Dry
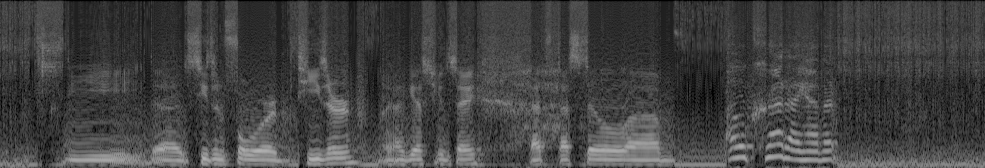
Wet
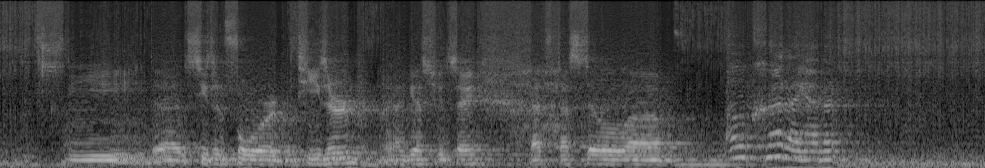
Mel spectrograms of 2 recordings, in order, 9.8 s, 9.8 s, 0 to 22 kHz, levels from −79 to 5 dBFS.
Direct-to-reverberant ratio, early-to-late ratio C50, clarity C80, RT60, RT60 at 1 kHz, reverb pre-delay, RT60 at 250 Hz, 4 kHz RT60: 4.5 dB, 7.5 dB, 8.5 dB, 2.1 s, 2.1 s, 7 ms, 3.5 s, 1.6 s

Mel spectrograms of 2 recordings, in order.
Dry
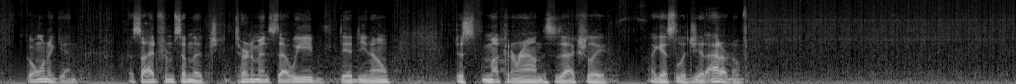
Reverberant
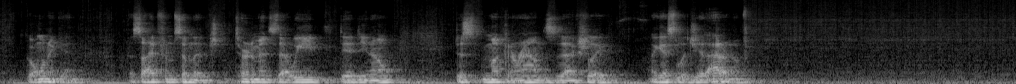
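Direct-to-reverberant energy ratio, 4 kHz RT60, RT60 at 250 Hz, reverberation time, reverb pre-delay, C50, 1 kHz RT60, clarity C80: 2.0 dB, 0.40 s, 0.75 s, 0.60 s, 8 ms, 10.0 dB, 0.50 s, 13.0 dB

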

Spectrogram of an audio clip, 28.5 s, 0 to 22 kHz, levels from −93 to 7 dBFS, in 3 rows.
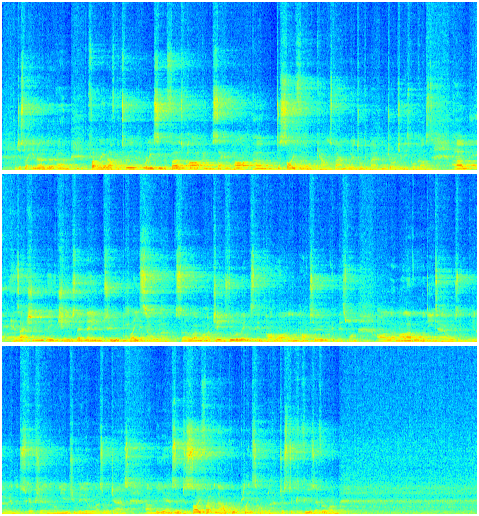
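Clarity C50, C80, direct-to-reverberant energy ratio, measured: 2.5 dB, 3.5 dB, 1.5 dB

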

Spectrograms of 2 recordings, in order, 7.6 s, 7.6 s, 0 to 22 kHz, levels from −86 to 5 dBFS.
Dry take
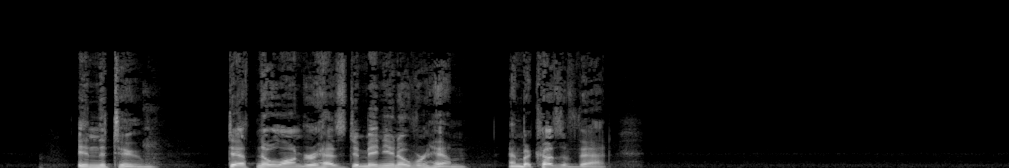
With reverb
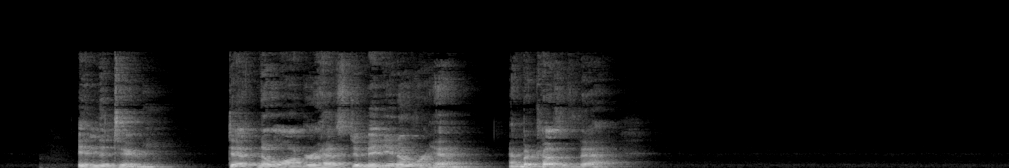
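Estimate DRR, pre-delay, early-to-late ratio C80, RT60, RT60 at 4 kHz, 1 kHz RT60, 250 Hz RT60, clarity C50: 1.5 dB, 6 ms, 10.5 dB, 0.55 s, 0.50 s, 0.55 s, 0.50 s, 6.5 dB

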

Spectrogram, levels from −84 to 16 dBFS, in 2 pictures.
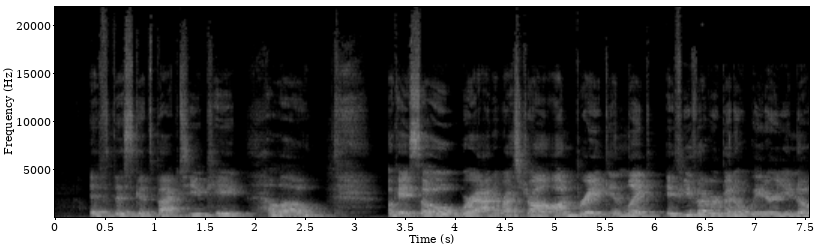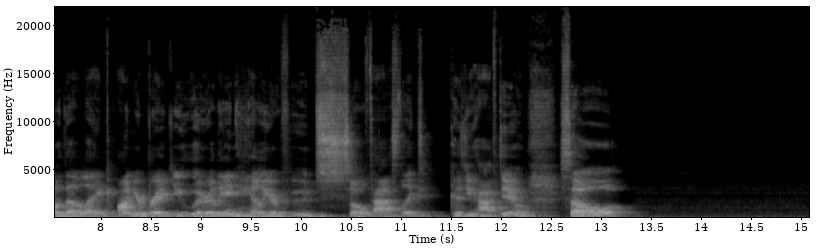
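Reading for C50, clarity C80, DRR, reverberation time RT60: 6.5 dB, 11.0 dB, -2.5 dB, 0.55 s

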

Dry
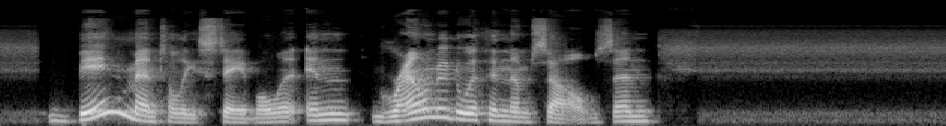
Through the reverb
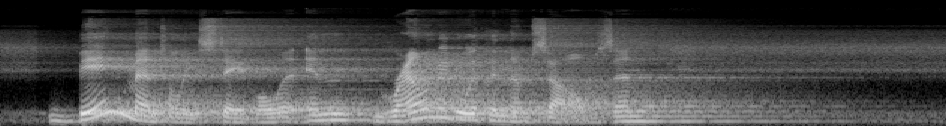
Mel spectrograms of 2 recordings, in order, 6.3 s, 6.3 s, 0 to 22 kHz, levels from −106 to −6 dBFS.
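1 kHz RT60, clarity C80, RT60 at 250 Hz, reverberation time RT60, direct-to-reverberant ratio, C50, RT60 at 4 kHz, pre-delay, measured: 2.9 s, 6.5 dB, 2.9 s, 2.9 s, 5.5 dB, 6.5 dB, 2.9 s, 32 ms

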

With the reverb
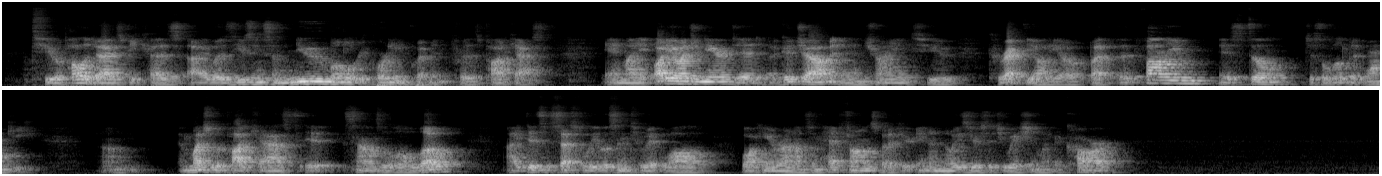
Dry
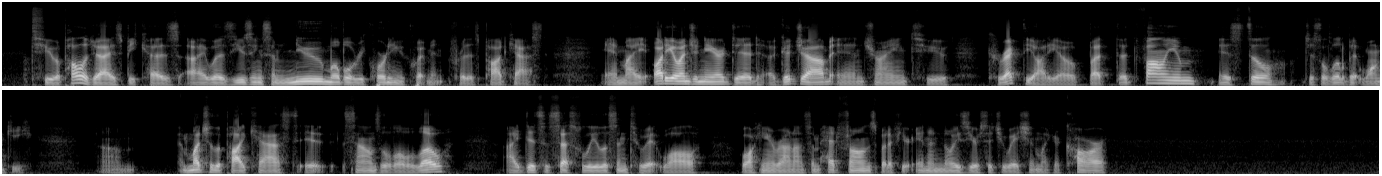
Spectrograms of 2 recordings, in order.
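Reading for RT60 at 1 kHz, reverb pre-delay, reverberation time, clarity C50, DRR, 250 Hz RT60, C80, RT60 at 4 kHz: 0.60 s, 5 ms, 0.60 s, 4.5 dB, -4.5 dB, 0.55 s, 7.5 dB, 0.60 s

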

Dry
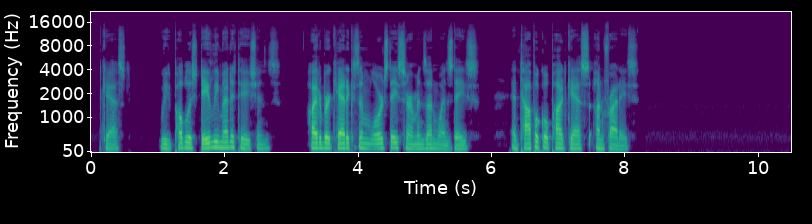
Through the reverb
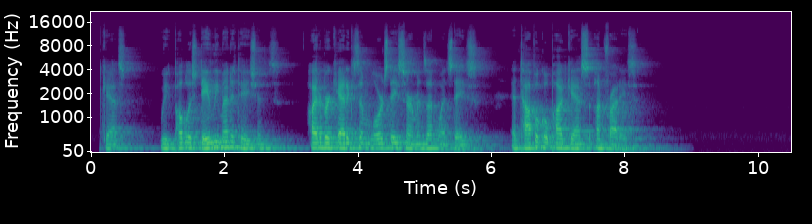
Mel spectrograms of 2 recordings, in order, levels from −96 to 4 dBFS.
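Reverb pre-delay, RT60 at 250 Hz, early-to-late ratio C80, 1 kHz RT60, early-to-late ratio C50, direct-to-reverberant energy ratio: 3 ms, 1.4 s, 13.5 dB, 0.95 s, 12.0 dB, 8.5 dB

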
